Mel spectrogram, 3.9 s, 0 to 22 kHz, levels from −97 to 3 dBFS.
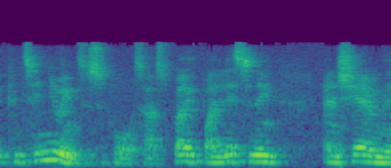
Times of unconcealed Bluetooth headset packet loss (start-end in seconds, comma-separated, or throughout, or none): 3.39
